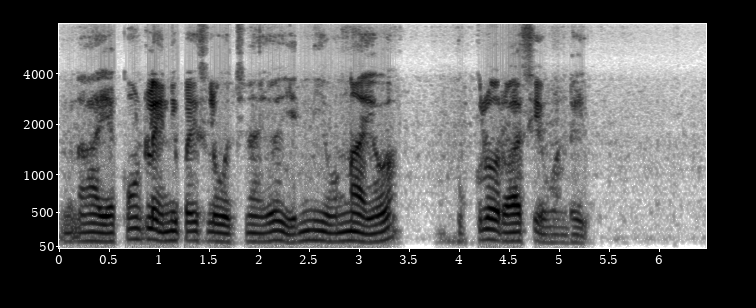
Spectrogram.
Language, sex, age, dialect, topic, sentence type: Telugu, male, 36-40, Telangana, banking, question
